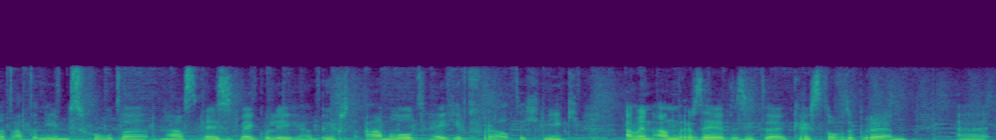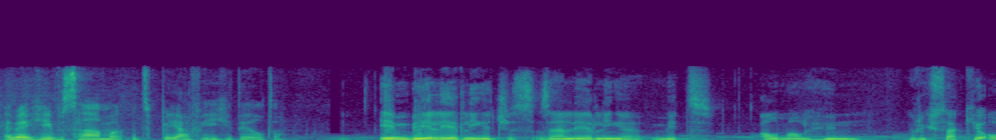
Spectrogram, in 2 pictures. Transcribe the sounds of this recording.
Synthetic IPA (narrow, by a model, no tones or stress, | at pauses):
əta̰taneːmɪsxoːtənaːstmɛjzɪtmɛjnkoleːɣaːbɛrtaːməlɔtɦɛjɣeːftfoːɾɑlˠtɛxnikaːnmɛnɑndərəzɛːjdəzɪtːkrɪstɔvdəbrœɥn | ɛnʋɛjɣeːvəsaːməɦətpeːaːvḛːɣədeːlˠtə | enbeːleːrlɪŋət͡ʃəszɛjnleːrlɪŋəmɛt | ʔɑləmaːlˠɦɵnryxsɑkjəʔ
